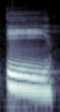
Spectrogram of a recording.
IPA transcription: iː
